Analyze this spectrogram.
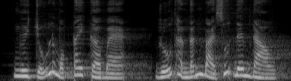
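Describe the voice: The clip consists of plain reading aloud.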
